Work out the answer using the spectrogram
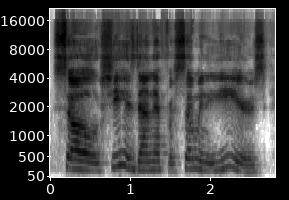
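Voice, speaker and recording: A woman co-hosting a talk show, speaking in a measured way with formal phrasing. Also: mid-range voice, animated, a bit bright. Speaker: co-host. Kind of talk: casual talk show chat.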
